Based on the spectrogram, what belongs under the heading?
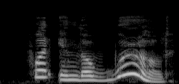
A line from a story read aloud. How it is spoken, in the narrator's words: Ma exclaimed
